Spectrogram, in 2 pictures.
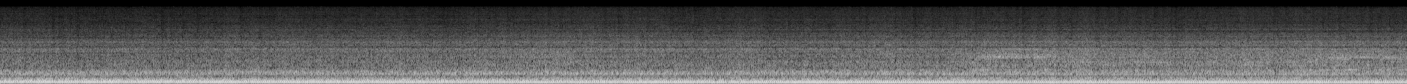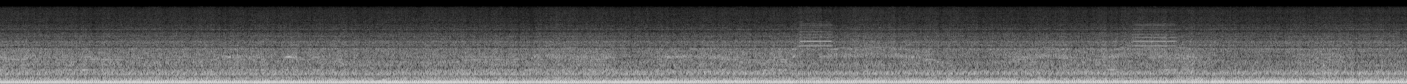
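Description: Cessna 206's piston engine and propeller droning steadily inside the cabin on the landing approach, with no change in power.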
